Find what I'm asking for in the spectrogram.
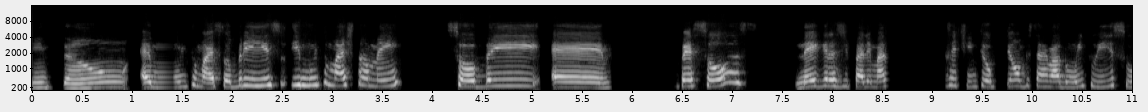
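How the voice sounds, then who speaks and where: A woman speaks very slowly in a high pitch with ordinary pitch variation, leaving long, frequent pauses. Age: 20s. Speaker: university student. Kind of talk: casual chat.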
